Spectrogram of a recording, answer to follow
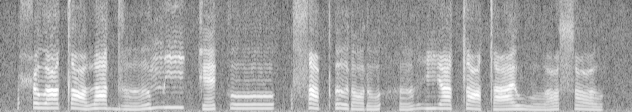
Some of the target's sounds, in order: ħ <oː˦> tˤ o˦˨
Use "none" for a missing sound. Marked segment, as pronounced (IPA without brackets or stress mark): oː˦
